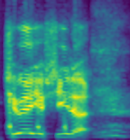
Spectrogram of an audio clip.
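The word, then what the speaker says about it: Shuhei Yoshida: Shuei Yoshida.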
